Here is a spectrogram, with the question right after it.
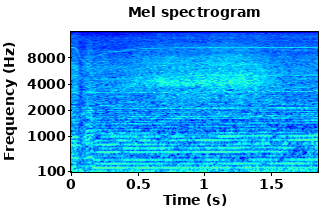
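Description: A turbo V6 Formula 1 engine revs hard in F1 2014 during the British Grand Prix, a close, loud, continuous racing whine that holds for the whole moment without any voices.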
